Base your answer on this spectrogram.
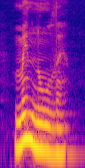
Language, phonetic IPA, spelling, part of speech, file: Ukrainian, [meˈnuɫe], минуле, adjective / noun, Uk-минуле.ogg
- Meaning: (adjective) nominative/accusative neuter singular of мину́лий (mynúlyj); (noun) past (period of time that has already happened)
